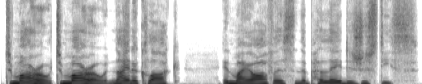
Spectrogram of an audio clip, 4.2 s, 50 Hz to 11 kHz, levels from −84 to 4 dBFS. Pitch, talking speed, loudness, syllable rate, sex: 220 Hz, 200 wpm, -17 LUFS, 6.1 syllables/s, female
